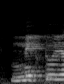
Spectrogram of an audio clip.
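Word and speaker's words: pnictogen: नाइट्रोजन family को हम निक्टोजन भी बोलते हैं। नाइट्रोजन फैमिली को क्या बोलते हैं, निक्टोजन। निक्टोजन कैसे स्पेलिंग लिखोगे, निक, पी साइलेंट होता है, निक्टोजन।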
